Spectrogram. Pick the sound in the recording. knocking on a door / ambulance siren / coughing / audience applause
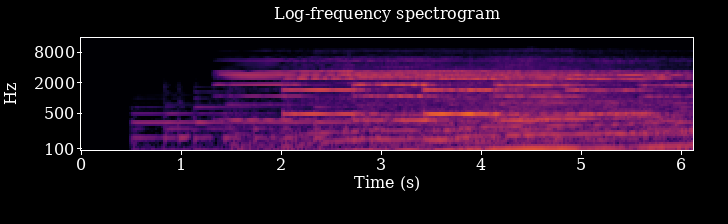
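ambulance siren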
